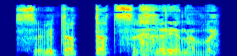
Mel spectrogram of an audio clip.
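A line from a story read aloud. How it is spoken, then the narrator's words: Grumbling. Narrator (Russian): проворчал я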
